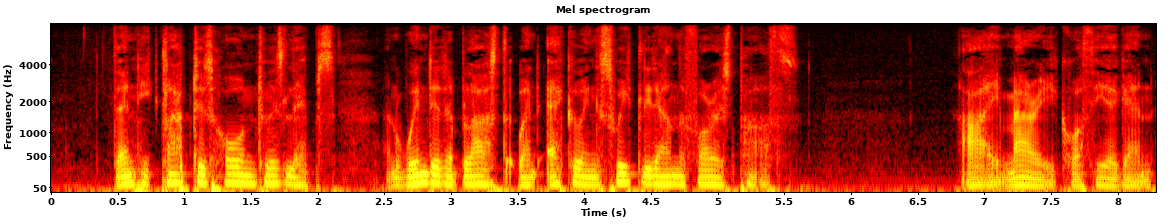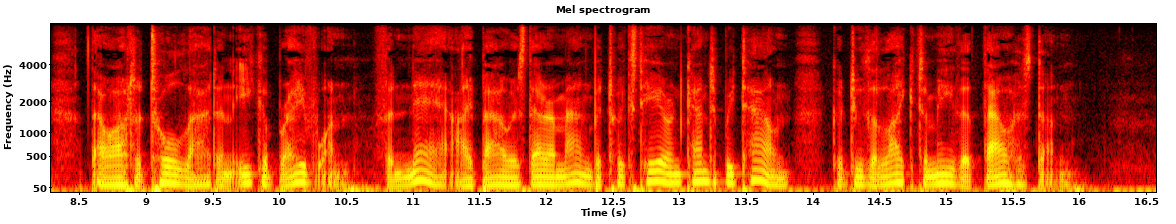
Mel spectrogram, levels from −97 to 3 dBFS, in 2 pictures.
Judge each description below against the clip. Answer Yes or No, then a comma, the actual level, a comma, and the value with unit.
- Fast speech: Yes, fast, 210 wpm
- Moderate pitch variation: Yes, average, 3.4 semitones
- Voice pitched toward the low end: Yes, very low, 95 Hz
